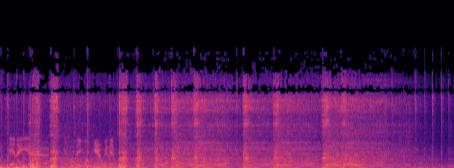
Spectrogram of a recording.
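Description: A motorcycle alarm wails in rising and falling chirps.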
